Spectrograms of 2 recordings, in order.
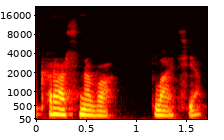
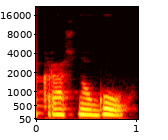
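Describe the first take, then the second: First: "красного" ending in va, krasnava; correct spoken pronunciation. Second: "красного" ending in a hard go; wrong, as-written pronunciation. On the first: Teacher showing what she does say, spoken pronunciation. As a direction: say "красного платья" with v for the written g. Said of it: "Je dis красного платья". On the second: Teacher showing what she does not say, as-written pronunciation. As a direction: say "красного" with g and full o, krasnogo. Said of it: "Je ne dis pas". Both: Shown as a demonstration.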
